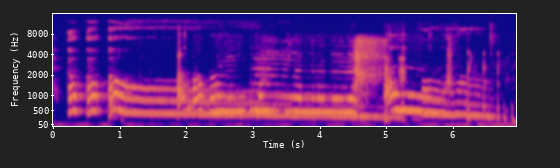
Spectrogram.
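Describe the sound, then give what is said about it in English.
Several people unmuting their microphones on an online broadcast imitate wolf howls, long sustained wavering tones sliding slowly downward, overlapping, with short yips at the start and a breathy burst midway. “So let's get those wolf howls going.”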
